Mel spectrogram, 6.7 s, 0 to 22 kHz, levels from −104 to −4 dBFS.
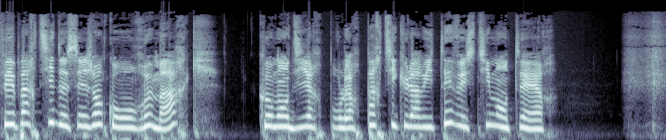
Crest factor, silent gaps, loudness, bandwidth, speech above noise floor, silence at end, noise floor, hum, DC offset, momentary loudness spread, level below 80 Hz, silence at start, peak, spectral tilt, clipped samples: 14 dB; none; -12 LUFS; 16 kHz; 55 dB; 0 s; -68 dBFS; none; under 0.1%; 7 LU; -38 dBFS; 0 s; 0 dBFS; -3 dB/octave; under 0.1%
